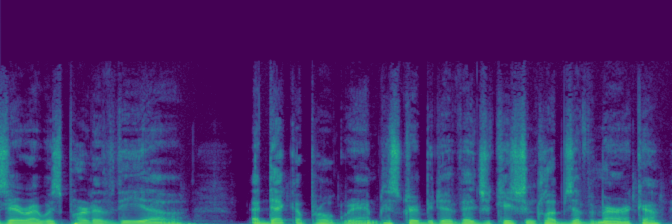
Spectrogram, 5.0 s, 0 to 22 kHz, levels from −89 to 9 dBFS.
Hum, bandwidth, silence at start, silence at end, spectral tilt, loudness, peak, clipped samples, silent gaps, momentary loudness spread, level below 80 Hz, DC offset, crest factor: none; 12 kHz; 0 s; 0.05 s; -6 dB/octave; -19 LUFS; -4 dBFS; under 0.1%; none; 5 LU; -34 dBFS; under 0.1%; 14 dB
